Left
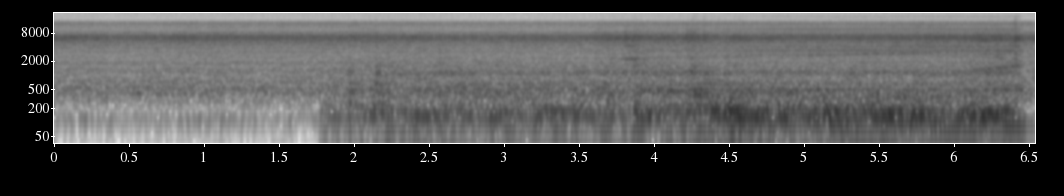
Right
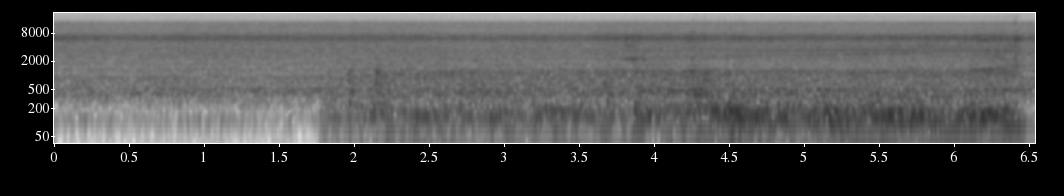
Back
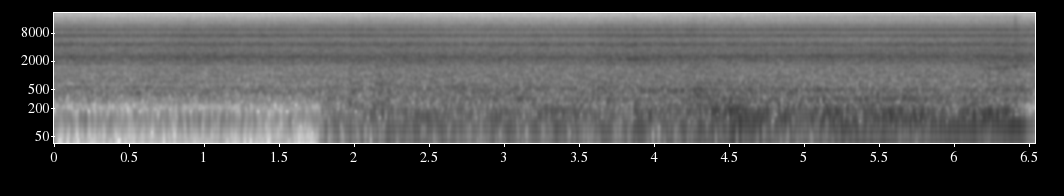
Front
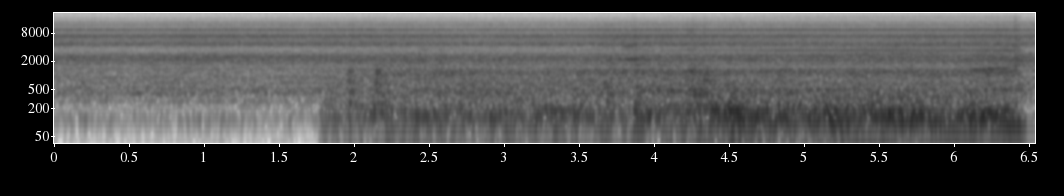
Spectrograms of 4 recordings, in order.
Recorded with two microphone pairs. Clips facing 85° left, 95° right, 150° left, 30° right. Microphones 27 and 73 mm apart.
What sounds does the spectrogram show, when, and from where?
0.0 s running water: 105° right, 7 m
1.8 s an explosion: 25° right, 3 m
